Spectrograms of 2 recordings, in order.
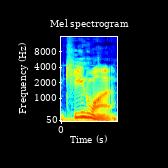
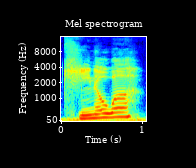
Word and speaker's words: quinoa: both said it perfectly quinoa that one's easy uh if you are in the kinoa you are wrong Camp quinoa quinoa what the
